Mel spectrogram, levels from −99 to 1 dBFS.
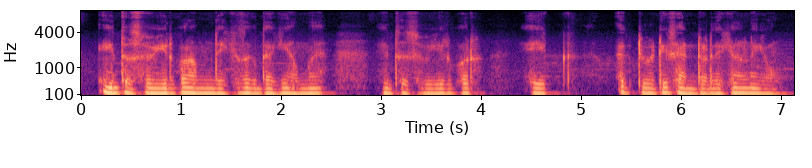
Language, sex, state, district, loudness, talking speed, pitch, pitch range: Hindi, male, Uttarakhand, Tehri Garhwal, -17 LUFS, 145 wpm, 125 Hz, 125-130 Hz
